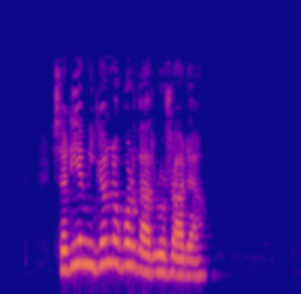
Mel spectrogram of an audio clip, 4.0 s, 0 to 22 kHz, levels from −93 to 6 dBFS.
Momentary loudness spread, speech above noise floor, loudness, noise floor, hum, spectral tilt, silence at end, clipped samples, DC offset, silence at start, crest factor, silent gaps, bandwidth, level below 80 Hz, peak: 9 LU; 59 dB; -30 LUFS; -88 dBFS; none; -4.5 dB/octave; 1.3 s; under 0.1%; under 0.1%; 0.75 s; 16 dB; none; 11 kHz; -86 dBFS; -16 dBFS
